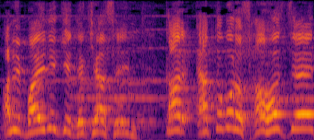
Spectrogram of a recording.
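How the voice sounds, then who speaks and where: A man's voice: very high voice, a little fast. An actor playing an honest, devout older official in a folk stage play, speaking in a declamatory, fatherly way. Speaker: government inspector. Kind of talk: jatra stage acting. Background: stage music.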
